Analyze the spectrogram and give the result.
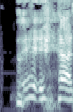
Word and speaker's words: pechá: pero es que aquí decimos pechá. Entonces, además, con esa caída, ¿verdad?, en la pechá. Entonces, sí, pechá.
